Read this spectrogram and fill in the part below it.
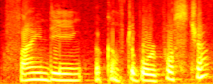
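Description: A woman guides a meditation in a dark, mellow voice that sits a little low. She speaks very slowly, offering short, sparse phrases and leaving long pauses between them. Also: poor audio. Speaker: meditation teacher.

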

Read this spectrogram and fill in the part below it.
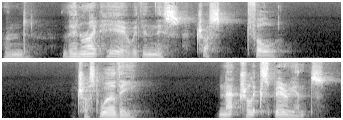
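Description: A man teaching a guided meditation in measured phrases, with long pauses between them. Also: mid-range voice, steady tone.

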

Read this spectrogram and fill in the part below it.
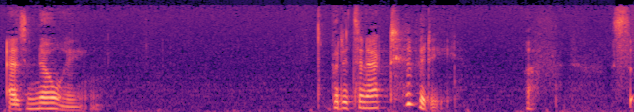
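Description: A woman teaching guided meditation, speaking gently and leaving long pauses between short phrases. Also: low voice, poor audio. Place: meditation retreat center.

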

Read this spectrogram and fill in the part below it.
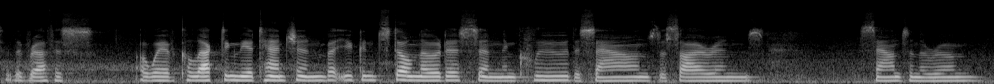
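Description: Calm low-voiced woman guiding meditation, muffled recording. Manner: slow, calm, soothing delivery with long pauses. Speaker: meditation teacher. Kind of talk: guided meditation. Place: live group session in a room. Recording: dull lo-fi sound with rumbling noise.

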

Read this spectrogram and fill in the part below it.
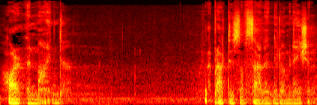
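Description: A man teaching guided meditation, speaking softly and breathily in short, unhurried phrases with long pauses, often trailing toward a whisper. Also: rumbling low, little pitch movement, slight background noise.

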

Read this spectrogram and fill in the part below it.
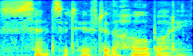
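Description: A man teaching guided meditation in a gentle, soft-spoken manner, leaving long pauses and letting phrases trail off toward a whisper. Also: sits low, creaky, slight background noise, rough recording.

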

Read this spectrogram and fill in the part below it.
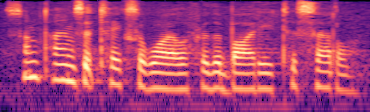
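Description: Soft husky lady doing guided meditation, calm and unhurried, dark mellow tone, kinda muffled recording. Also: low voice. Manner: calm, unhurried, instructive, pausing between short phrases. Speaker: meditation teacher.

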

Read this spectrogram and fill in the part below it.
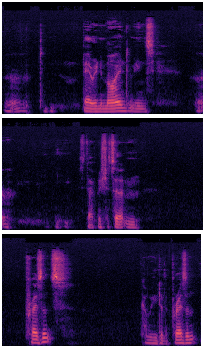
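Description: A man with a low-pitched, very dark voice leads a guided meditation. He speaks slowly and gently, phrase by phrase, pausing thoughtfully as he instructs. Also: little pitch movement, breathy edge, rough recording. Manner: gentle, unhurried, thoughtful with long pauses. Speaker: Buddhist monk, meditation teacher.

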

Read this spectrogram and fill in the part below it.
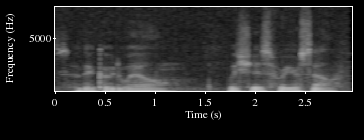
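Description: A man leading a guided loving-kindness meditation, speaking softly and trailing off into whispers. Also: on the low side, completely flat delivery, breathy edge, highs cut off. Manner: slow, soft, trailing into whispers. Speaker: meditation teacher.

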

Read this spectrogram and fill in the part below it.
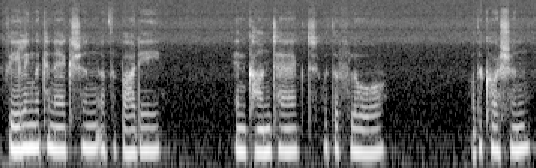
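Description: Woman meditation teacher, flat even intonation, mellow tone, soft breathy endings, calm spacious phrasing. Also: lowish voice, rough recording. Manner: calm, unhurried, long pauses between phrases. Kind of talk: guided meditation.

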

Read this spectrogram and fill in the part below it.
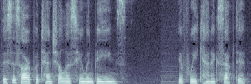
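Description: A woman teaching a guided meditation in short, measured, soothing phrases with long pauses between them. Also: sits low, flat delivery, mellow, husky.

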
